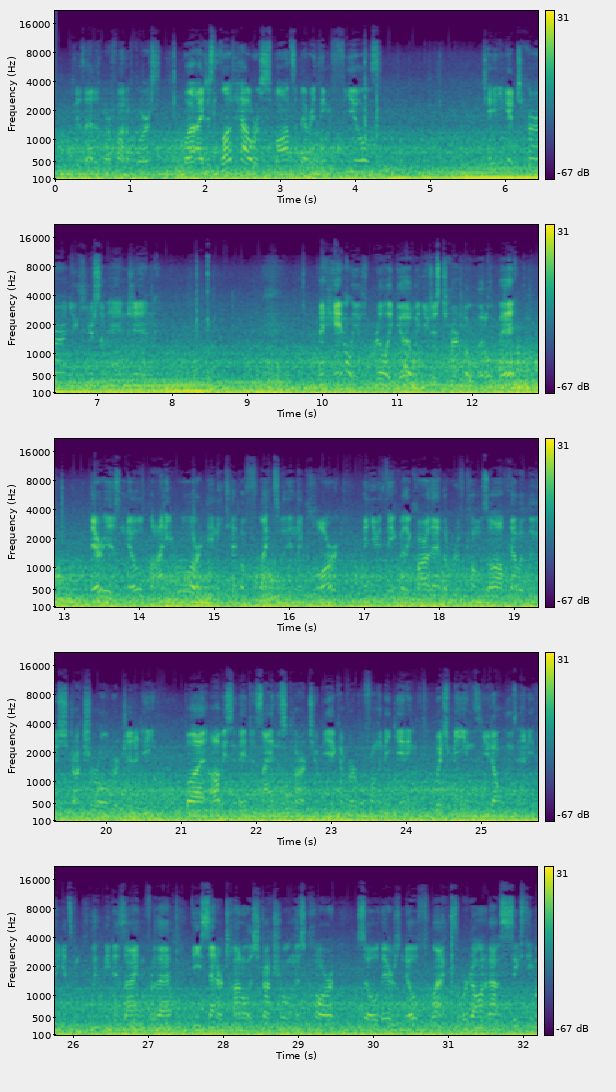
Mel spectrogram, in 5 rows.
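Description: Low, steady engine and tyre rumble inside the cabin of a 2020 Chevrolet Corvette Stingray C8 cruising in its comfort mode on a bumpy road, with a man talking over it. About five seconds in, the V8's note swells for a few seconds.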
